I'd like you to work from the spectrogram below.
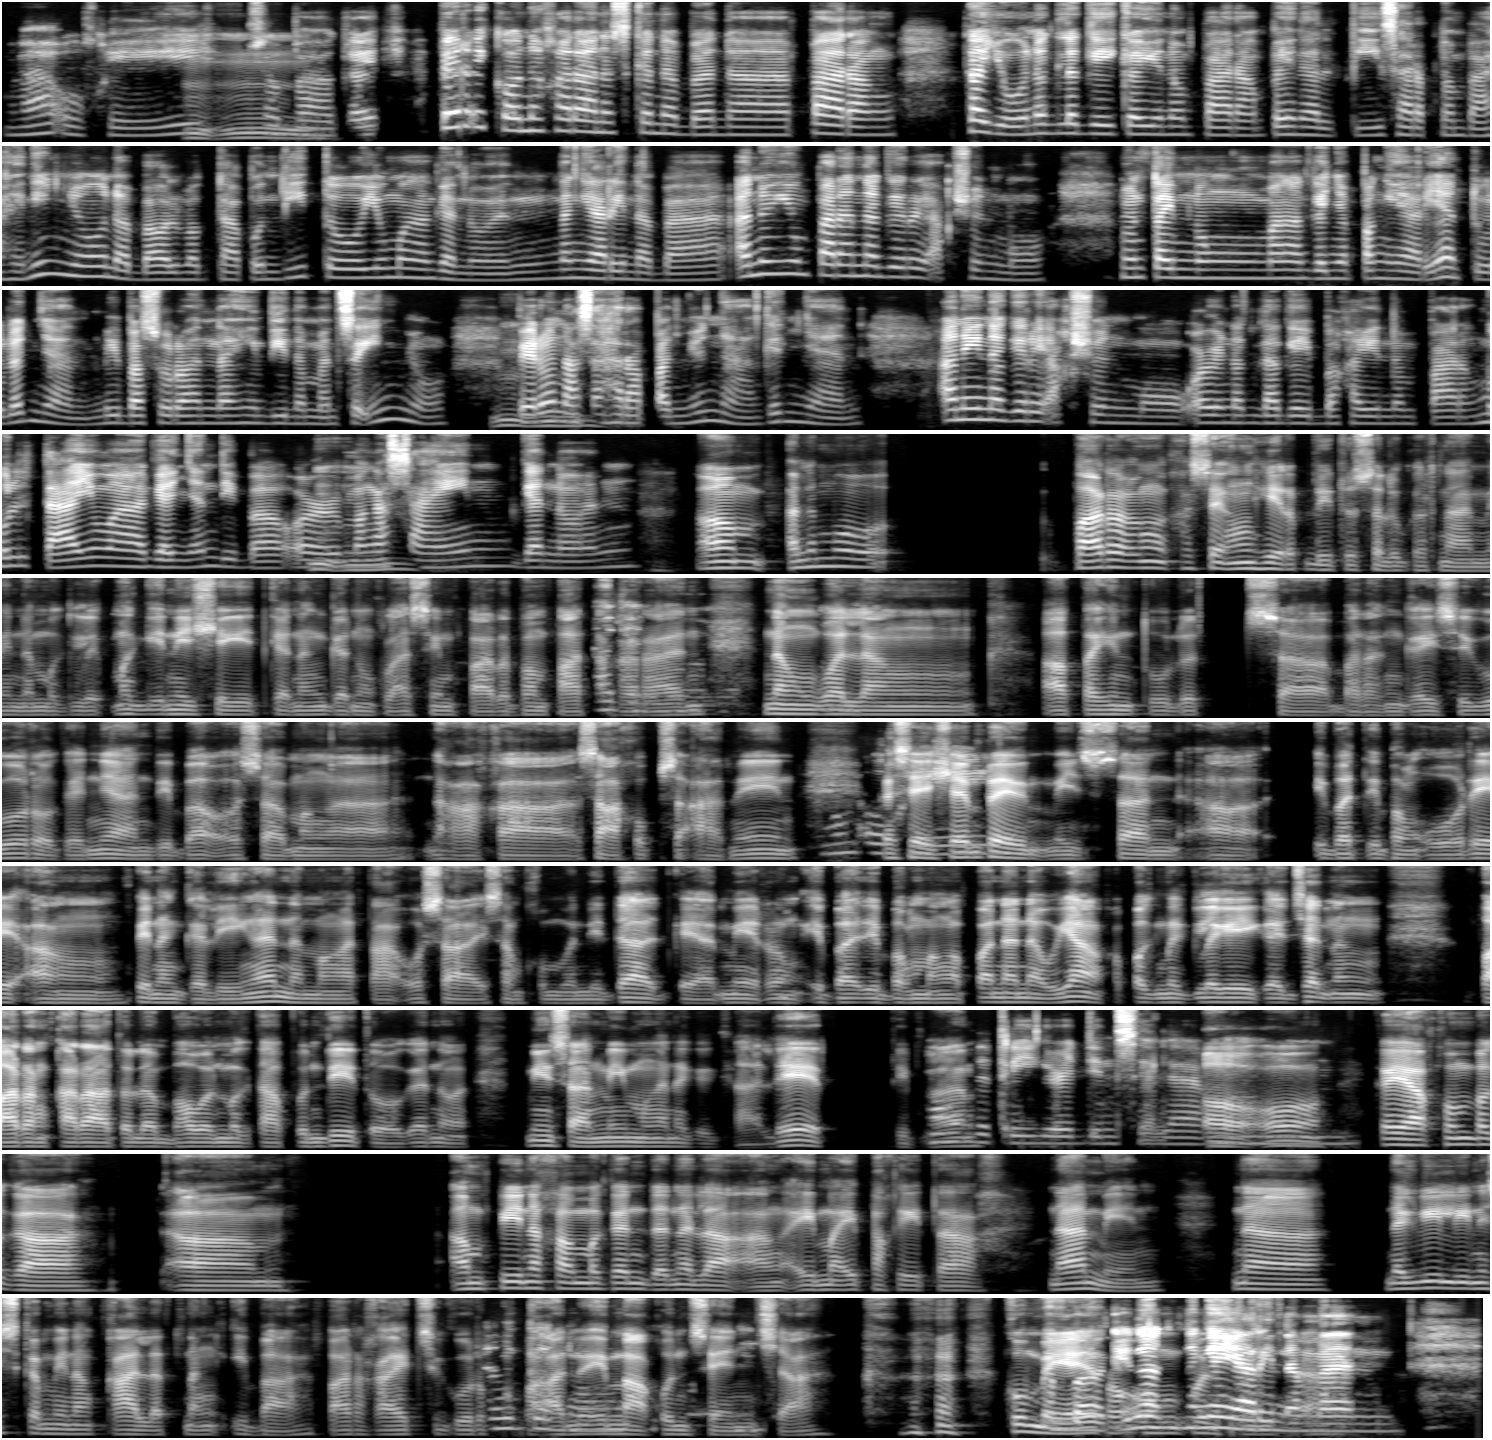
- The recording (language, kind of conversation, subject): Filipino, podcast, Ano ang simpleng pagbabago na ginawa mo para sa kalikasan, at paano ito nakaapekto sa araw-araw mong buhay?
- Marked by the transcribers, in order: laugh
